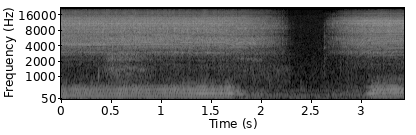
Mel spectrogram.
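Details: Hornby Ringfield model train motor after servicing and cleaning excess oil from wheels: even buzzing whine winds down to a stop, then spins back up the other way at same pitch; smooth, no more oil thrown.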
